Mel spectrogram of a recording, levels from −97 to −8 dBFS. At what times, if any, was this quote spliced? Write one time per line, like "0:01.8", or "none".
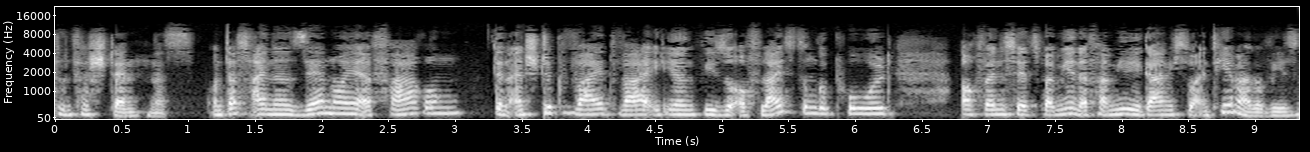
0:01.1
0:01.5
0:04.6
